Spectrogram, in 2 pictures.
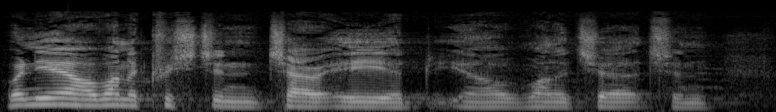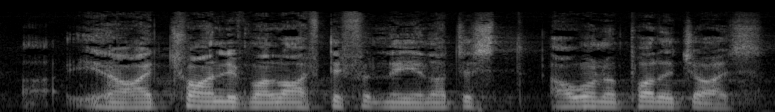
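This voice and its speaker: A man's medium-pitched, slightly bright voice, fairly even in intonation and a little fast, carries an anecdotal sermon to an audience. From Essex, England, and speaking with an Essex accent, he tells personal stories in a chatty, wry, self-deprecating style.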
